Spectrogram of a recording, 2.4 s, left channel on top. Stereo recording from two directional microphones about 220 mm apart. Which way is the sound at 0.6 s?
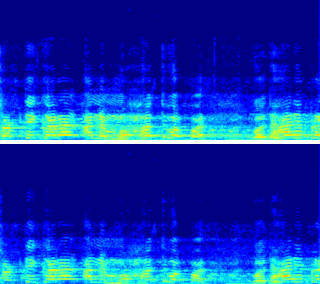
35° left (ahead or behind).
